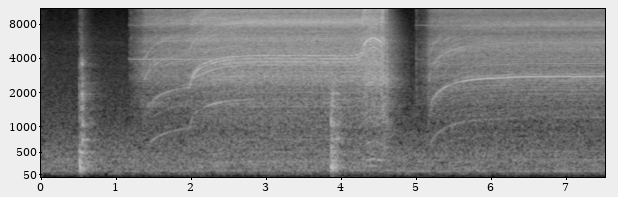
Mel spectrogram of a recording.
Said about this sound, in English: I'm just going to put one screw at the bottom and top of each piece.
